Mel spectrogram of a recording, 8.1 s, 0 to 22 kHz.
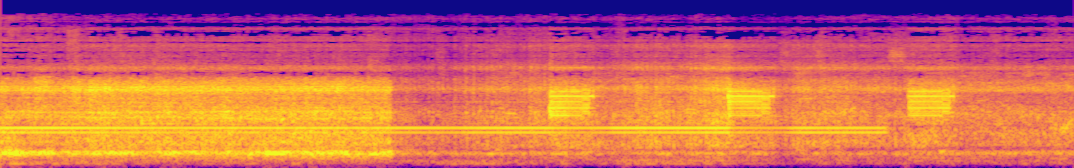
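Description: Off-air FM radio audio with a steady two-tone Emergency Alert System attention signal. The programme sound drops out about three seconds in, then three short warbling bursts of EAS digital data tones about 1.4 seconds apart: the end-of-message code that closes an alert test.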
